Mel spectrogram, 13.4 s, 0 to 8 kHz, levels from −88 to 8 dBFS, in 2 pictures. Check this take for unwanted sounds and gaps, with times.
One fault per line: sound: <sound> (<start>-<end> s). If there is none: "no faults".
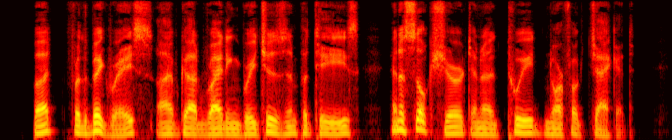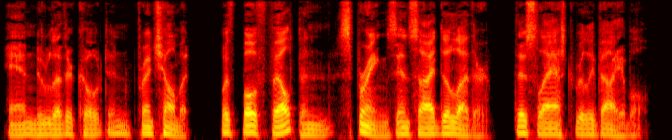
no faults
